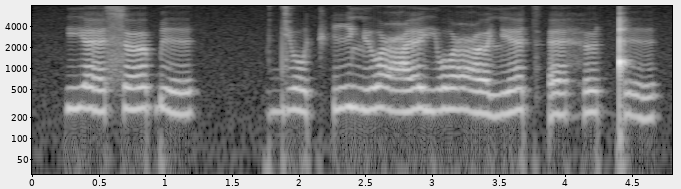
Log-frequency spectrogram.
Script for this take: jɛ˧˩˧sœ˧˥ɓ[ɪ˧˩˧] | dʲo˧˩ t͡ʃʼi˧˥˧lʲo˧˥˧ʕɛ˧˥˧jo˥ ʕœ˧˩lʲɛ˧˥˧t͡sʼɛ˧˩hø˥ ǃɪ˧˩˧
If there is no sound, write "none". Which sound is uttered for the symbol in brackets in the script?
ɪ˧˩˧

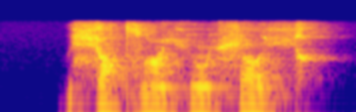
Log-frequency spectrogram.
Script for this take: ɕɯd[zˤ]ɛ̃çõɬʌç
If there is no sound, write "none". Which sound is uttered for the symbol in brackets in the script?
zˤ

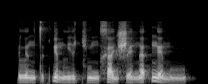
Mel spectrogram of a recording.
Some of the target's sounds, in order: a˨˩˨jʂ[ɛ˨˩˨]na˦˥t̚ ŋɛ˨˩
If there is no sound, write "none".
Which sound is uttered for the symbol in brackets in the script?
ɛ˨˩˨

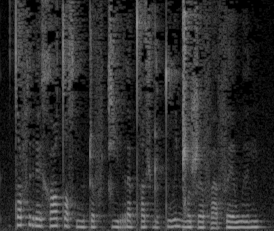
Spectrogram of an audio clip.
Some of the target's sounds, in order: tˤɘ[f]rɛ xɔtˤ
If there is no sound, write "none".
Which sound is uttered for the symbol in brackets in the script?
f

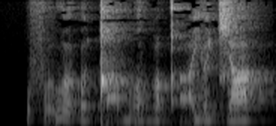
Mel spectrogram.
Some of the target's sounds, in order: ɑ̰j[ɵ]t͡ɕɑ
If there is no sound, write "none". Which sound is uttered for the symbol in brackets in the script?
ɵ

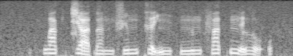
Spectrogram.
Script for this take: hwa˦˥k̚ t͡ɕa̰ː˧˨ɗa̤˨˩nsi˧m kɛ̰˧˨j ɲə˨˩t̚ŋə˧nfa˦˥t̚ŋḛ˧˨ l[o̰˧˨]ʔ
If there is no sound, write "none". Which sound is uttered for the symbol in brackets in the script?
o̰˧˨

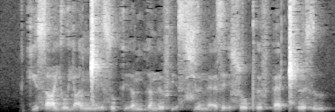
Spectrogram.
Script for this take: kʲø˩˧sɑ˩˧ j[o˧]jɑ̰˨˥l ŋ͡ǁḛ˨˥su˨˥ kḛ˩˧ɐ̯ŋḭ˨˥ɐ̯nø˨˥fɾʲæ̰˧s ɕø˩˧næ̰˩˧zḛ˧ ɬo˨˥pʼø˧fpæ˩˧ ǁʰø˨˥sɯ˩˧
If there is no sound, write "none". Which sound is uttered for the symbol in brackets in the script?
o˧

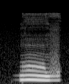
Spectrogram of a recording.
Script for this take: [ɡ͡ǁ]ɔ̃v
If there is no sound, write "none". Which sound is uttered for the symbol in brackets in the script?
ɡ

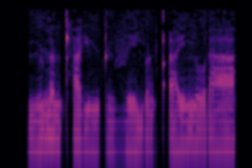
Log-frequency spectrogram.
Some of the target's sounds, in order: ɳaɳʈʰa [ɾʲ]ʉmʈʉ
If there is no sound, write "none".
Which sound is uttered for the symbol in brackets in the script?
ɾʲ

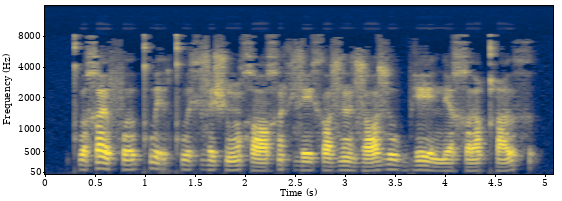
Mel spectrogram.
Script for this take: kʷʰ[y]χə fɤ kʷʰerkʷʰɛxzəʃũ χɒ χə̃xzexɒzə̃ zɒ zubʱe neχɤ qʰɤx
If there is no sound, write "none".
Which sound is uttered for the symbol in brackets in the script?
e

